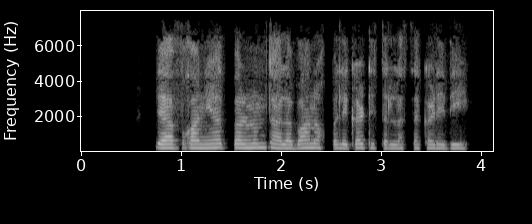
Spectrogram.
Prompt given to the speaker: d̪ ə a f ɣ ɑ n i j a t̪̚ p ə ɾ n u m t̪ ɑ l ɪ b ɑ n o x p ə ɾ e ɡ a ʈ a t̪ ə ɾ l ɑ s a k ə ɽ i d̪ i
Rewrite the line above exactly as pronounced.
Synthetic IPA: d̪ ə a f ɣ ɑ n i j ɑ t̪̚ p ə ɾ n u m t̪ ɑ l ɪ b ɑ n o x p ə l e ɡ a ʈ e t̪ ə ɾ l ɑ s a k ə ɽ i d̪ i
